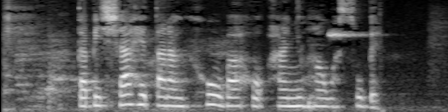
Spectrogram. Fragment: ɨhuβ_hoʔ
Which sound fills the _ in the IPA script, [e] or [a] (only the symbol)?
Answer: a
